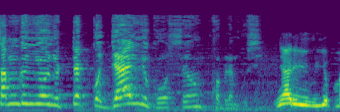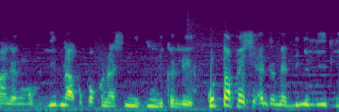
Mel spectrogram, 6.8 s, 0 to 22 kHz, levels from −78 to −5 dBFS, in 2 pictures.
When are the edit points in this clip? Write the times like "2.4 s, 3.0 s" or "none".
2.6 s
